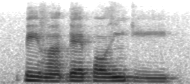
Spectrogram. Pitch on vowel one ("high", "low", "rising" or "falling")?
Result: falling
